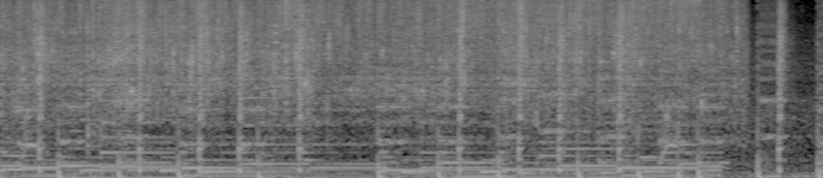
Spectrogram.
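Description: Raw chicken pieces sizzling in hot oil in a non-stick wok while being turned with a spatula; the sizzling drops away about six seconds in. Background music with a steady beat plays throughout.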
